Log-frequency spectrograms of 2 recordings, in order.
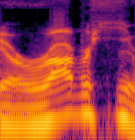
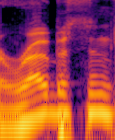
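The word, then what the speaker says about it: Robeson: land mass I believe and you are incorrect that would be Robertson Rob Robison are you sure that's not population nor uh is it Robison county is how you say it Robinson Robison has 9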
